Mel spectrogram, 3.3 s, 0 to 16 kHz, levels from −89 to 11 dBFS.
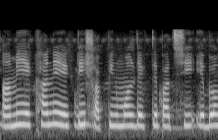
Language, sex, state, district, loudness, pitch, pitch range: Bengali, female, West Bengal, Alipurduar, -14 LUFS, 275 Hz, 270-295 Hz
